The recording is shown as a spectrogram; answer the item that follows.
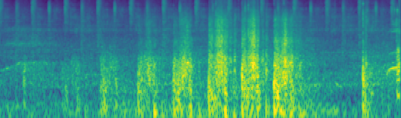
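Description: A quick run of thuds from a gymnast's tumbling pass: hands and feet striking the sprung tumbling track in rapid succession. The run starts about a second and a half in and dies away near the end.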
